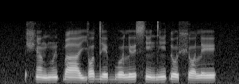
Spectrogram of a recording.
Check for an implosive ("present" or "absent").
present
